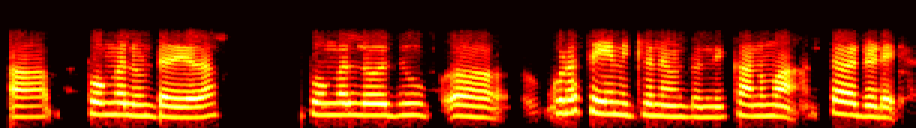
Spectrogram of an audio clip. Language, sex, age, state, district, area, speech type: Telugu, female, 18-30, Andhra Pradesh, Srikakulam, urban, conversation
